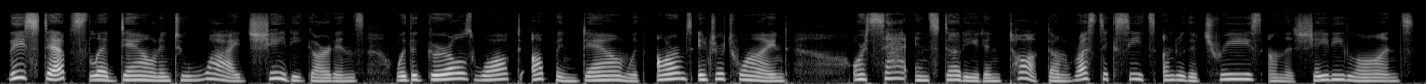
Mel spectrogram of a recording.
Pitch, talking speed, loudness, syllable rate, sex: 200 Hz, 145 wpm, -21 LUFS, 3.8 syllables/s, female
